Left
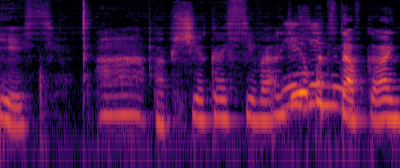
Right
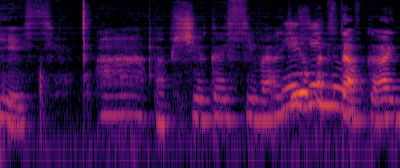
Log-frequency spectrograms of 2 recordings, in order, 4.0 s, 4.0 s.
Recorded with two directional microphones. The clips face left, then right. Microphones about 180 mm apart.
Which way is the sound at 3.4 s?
85° left.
